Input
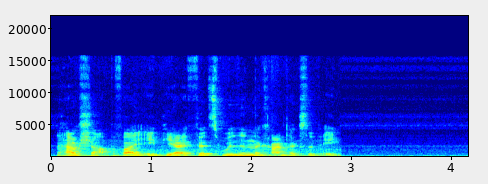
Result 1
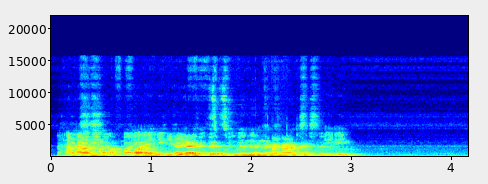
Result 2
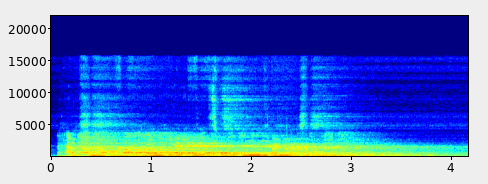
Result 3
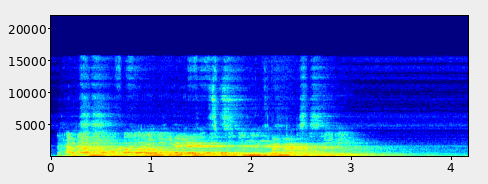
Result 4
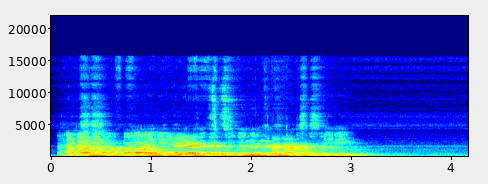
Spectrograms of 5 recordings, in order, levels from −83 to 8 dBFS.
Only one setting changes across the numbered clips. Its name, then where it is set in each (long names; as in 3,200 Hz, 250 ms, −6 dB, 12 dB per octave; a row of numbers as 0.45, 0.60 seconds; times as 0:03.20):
dense smooth reverb, RT60: 0.5, 5, 2.2, 1.1 seconds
